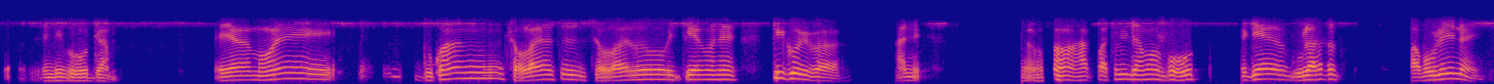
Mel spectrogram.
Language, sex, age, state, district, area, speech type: Assamese, male, 60+, Assam, Golaghat, rural, conversation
